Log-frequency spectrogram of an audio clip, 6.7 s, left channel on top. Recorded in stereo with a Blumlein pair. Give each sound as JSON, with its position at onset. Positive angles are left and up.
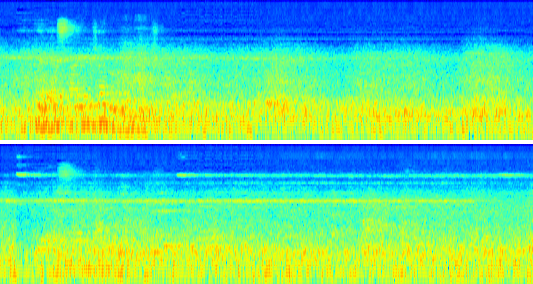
{"t": 0.3, "sound": "a woman speaking", "azimuth_deg": 60, "distance_m": 4.5}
